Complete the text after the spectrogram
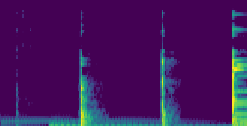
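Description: A hammer knocks twice on wood.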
